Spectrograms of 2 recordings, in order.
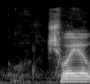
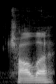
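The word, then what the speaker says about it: cholla: is nice of the the Choya wood or Chawla as some people say but I was informed choice is the way to say it like the structure looks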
